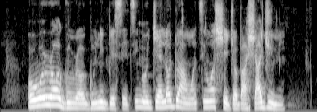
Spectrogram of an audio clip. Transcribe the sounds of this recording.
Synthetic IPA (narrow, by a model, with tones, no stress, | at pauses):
o˧wo˦ɾɔ˦ɔ˦˨ɡũ˨ɾɔ˨ɡũ˨nĩ˧˨ɡ͡be˨se˨ti˨˦mo˧d͡ʒɛ˦lɔ˦dõ˦a˦˨w̃ɔ̃˧ti˦w̃ɔ̃˦ʃe˦˨d͡ʒɔ˨˦ba˧ʃa˦d͡ʒu˦˨mĩ˨˧˦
